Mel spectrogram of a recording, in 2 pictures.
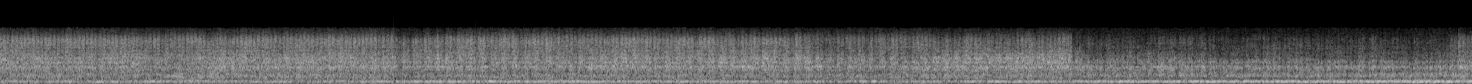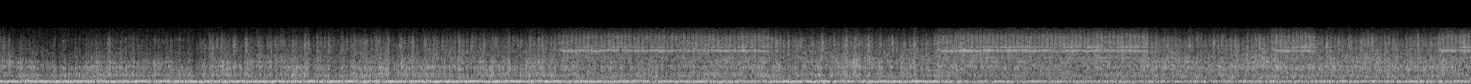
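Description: Steam locomotive running at speed on an early sound-film track: a steady, dense rumble and clatter. Twice in the latter half, about 20 and 24 seconds in, a long high steady whistle tone sounds.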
